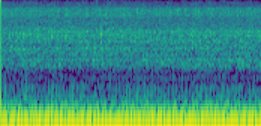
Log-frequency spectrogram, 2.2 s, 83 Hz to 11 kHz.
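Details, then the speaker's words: Rover Mini Cooper Si Sport 5 on Evans waterless coolant after engine rebuild, warm at running temperature, gauge normal, radiator fan running, no cooling-system pressure; steady even idle; normal warm idle. "That fan is going at the moment, it's up to running temperature. The temperature gauge is on normal."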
